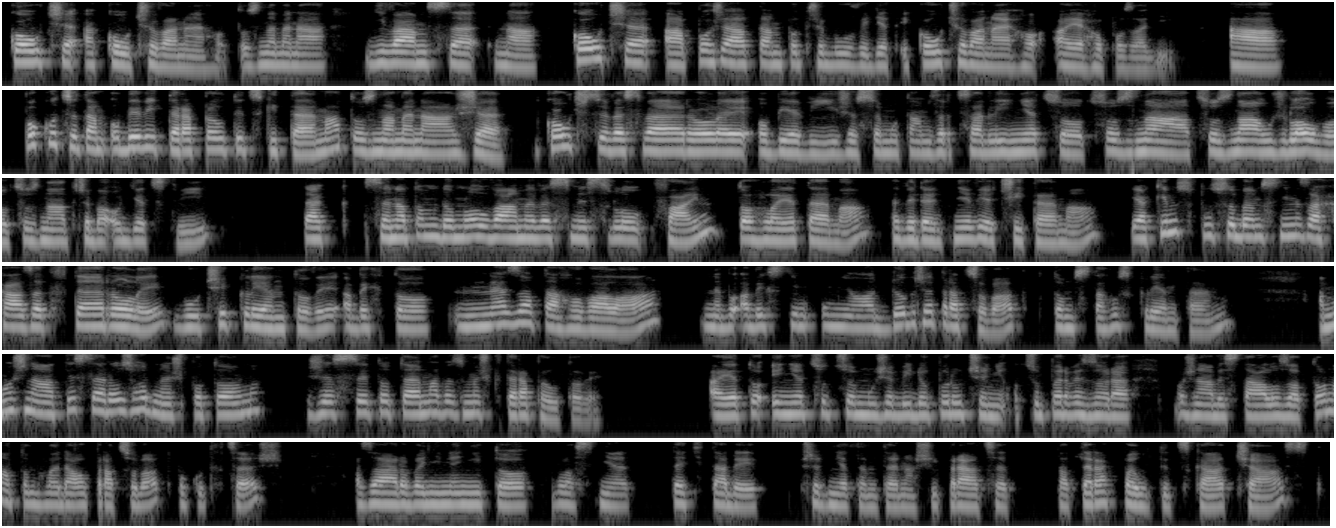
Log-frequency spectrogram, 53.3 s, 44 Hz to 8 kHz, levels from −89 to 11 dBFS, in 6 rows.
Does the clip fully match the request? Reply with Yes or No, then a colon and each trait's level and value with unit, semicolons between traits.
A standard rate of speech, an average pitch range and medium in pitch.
Yes: average, 160 wpm; average, 3.0 semitones; medium, 180 Hz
